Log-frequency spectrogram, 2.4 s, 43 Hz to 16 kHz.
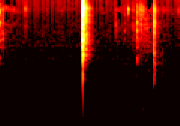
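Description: A single shot from a cheap spring-powered airsoft pistol, a Beretta 92 copy, fired into a chronograph: one sharp snap about a second in. The shot is very weak, reading about 36 feet per second, a sign of a gun with next to no compression.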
